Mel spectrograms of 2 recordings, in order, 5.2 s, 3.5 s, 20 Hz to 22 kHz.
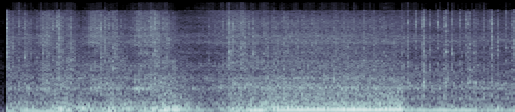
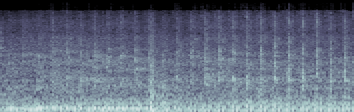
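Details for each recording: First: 1972 International 1110 V8 at idle after revival, new belt fitted, while bleeding cooling system: rough idle with uneven ticking puff from an exhaust manifold leak on passenger side; owner thinks high-temp RTV might have helped. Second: 1972 International 1110 truck after refitting the carburetor with the correct metering block gasket and new consumable parts: slow, lumpy but steady, even very low idle with no knock or miss; finally idling properly, just set low.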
